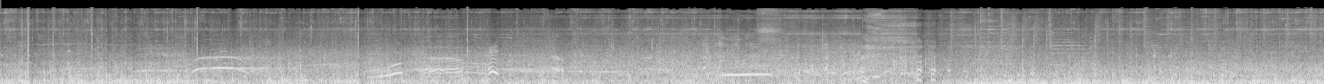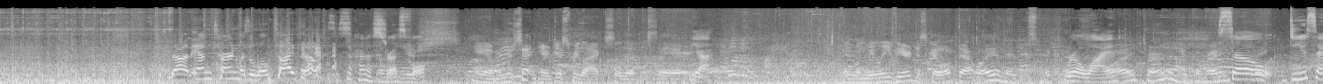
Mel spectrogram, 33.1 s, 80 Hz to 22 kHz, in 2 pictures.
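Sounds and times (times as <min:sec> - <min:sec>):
horse hooves clip-clopping: 0:00.0 - 0:21.2
hubbub of indistinct voices: 0:00.0 - 0:33.0.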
